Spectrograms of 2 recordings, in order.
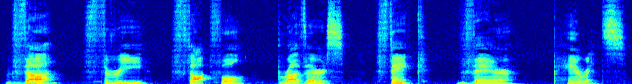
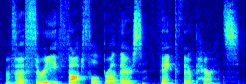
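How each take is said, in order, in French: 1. La phrase est prononcée à un rythme lent. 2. La phrase est prononcée à un rythme rapide.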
